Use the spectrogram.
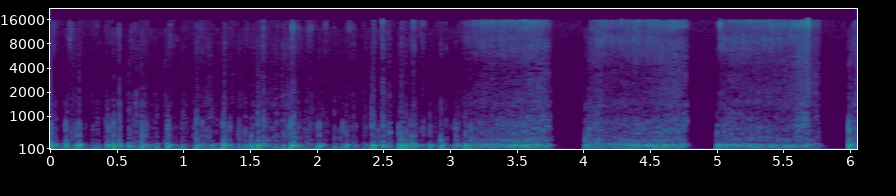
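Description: Long white nails scratch a black foam windscreen on a silver microphone, producing a deep, muffled rumbling scrape concentrated in the low end. Quick, uneven scratches run for about three seconds, then give way to longer, smoother strokes broken by brief silences.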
